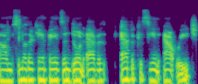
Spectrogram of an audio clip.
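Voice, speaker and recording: The speaker has an American accent and a somewhat breathy voice, recorded with a dry, close sound and no echo. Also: woman. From South Carolina. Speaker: participant in advocacy course. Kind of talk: self-introduction in a video meeting.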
